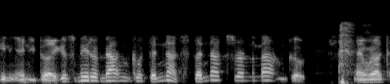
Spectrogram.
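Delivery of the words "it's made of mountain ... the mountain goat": high-pitched imitation of a thick accent; Borat-like heavy accent. Bandmate explaining his soup, in a heavy Borat-like accent. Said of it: "he spoke, uh, basically like Borat".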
